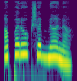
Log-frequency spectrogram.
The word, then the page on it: ಅಪರೋಕ್ಷಜ್ಞಾನಿ: aparōkṣajnāni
